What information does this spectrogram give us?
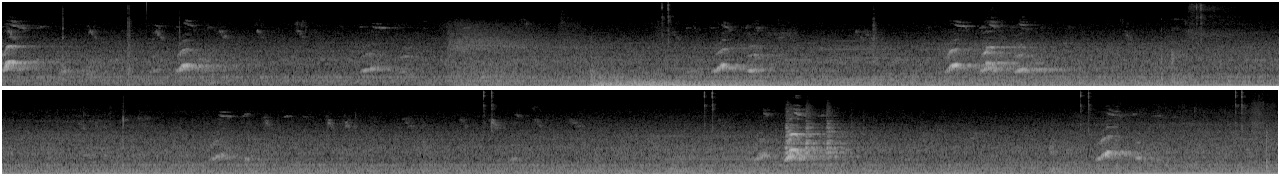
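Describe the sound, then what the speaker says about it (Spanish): A dog whimpers and yips in Elden Ring: Shadow of the Erdtree, with short plaintive whines recurring every few seconds over a low, steady game ambience. "Ah, soy un perro, yo lloriqueando."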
